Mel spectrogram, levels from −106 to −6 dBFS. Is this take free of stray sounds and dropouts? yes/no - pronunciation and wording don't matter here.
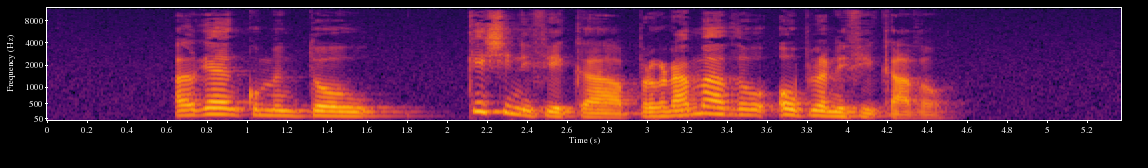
yes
